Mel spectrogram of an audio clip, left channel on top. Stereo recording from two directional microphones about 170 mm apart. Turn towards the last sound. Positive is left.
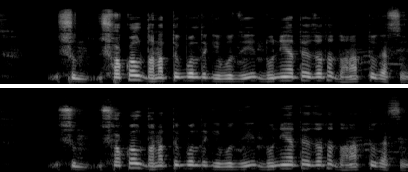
turn(degrees=25)  # may be behind; listen again after turning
